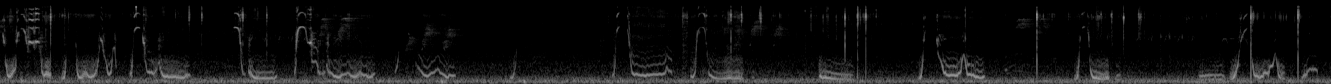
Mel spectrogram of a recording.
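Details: Squirrel scolding, its sound described as swearing: repeated short chattering and squeaky barks, some with curling, wavering pitch, scattered irregularly over low, steady background rumble.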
